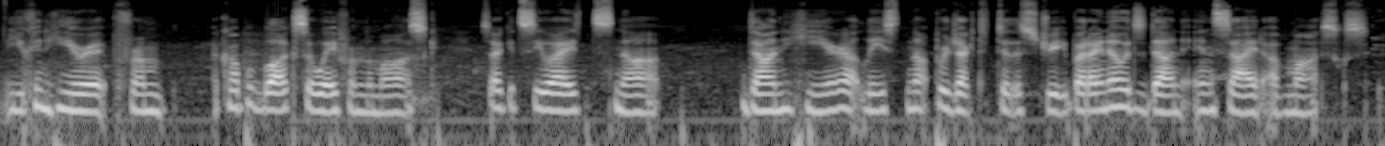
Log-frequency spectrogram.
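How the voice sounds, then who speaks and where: A woman hosting a podcast, reading scripted narration in a calm, explanatory manner on a close mic. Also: lowish voice, moderate pace. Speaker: podcast host.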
